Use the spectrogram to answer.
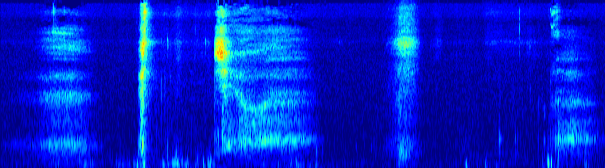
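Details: Three induced sneezes while sick with a cold, ill for over two months; sharp explosive sneezes, each with a brief breathy lead-in and spray-like burst, separated by pauses; sneezing.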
